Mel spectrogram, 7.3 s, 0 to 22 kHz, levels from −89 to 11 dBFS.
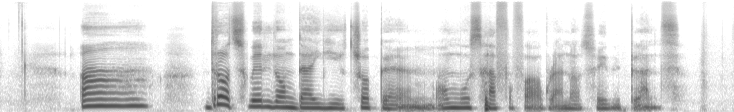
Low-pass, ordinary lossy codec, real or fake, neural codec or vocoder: none; none; fake; autoencoder, 48 kHz, 32 numbers a frame, DAC-VAE, trained on Japanese speech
